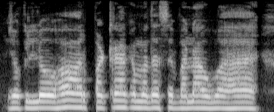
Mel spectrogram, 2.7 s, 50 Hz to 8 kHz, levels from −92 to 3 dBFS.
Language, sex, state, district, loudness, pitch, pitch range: Hindi, male, Jharkhand, Garhwa, -13 LUFS, 165 Hz, 160-170 Hz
